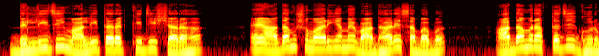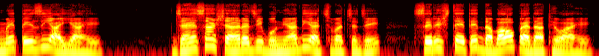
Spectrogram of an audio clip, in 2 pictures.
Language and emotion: Sindhi, neutral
